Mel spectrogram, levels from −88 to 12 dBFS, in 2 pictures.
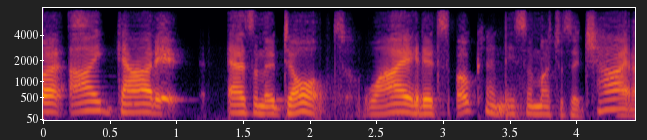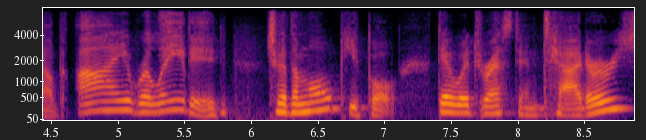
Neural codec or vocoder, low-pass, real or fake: codec, 16 kHz, 0.5 kbps, X-Codec, HuBERT features, trained on general audio; 7.2 kHz; fake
